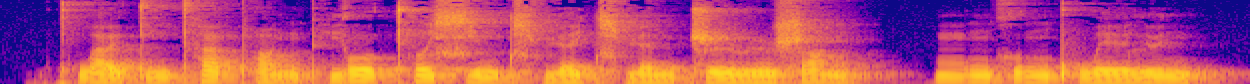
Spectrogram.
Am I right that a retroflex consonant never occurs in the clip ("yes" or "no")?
no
